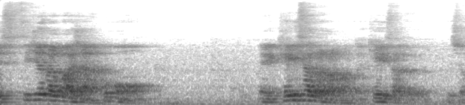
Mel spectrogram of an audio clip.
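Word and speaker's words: Caesar: 어 지금 K를 쓰지만 옛날에는 이제 C로 썼다는 거죠. 그래서 C가 이제 키 발음이에요. 그래서 아 세계사에서 저건 이제 시저라고 하지 않고 예사르라고 합니다. K사르 그렇죠. 어 K사르 저 사서로도 마찬가지예요.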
